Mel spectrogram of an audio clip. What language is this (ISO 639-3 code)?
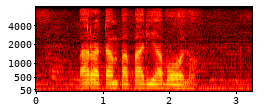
sot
